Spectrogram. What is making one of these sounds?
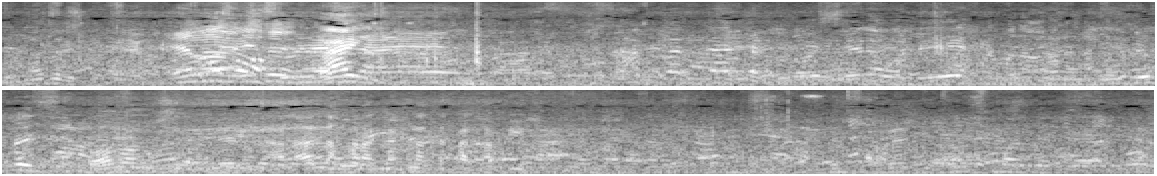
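A crowd of men talks and shouts at once, close by.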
